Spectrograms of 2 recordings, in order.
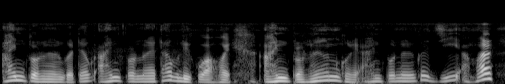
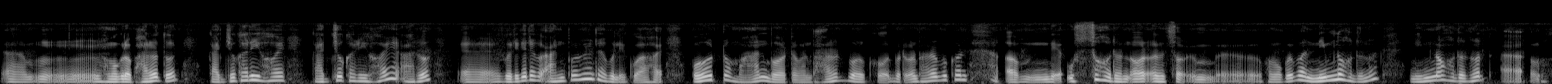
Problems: constant background noise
